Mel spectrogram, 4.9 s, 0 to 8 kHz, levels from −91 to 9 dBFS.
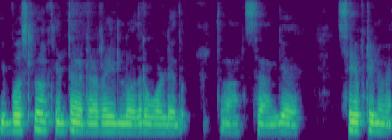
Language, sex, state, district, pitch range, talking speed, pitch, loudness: Kannada, male, Karnataka, Chamarajanagar, 125-140 Hz, 100 wpm, 130 Hz, -22 LUFS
